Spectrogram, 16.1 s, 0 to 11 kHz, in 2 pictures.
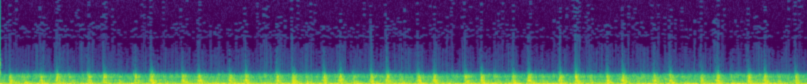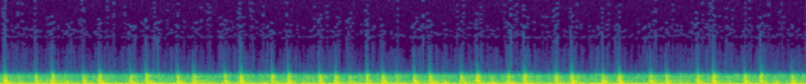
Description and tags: I created this sound to emulate what a dance beat might sound like in a canyon. Was originally a hot dog warmer with a nice rattle to it. Recorded on Zoom H2.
